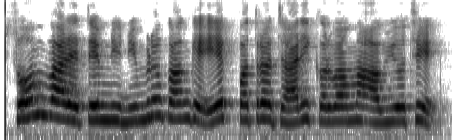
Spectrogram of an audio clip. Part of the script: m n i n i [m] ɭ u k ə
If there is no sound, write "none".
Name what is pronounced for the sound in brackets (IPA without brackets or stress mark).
m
